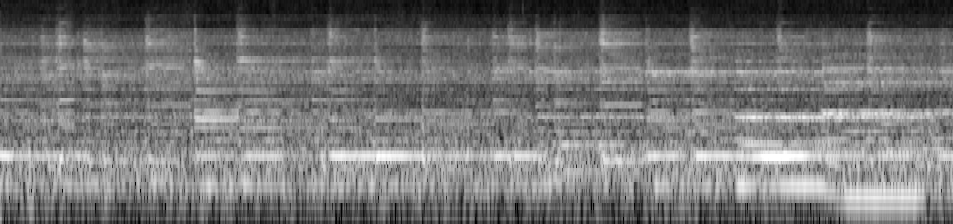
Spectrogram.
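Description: A guitar plays steadily for the whole stretch, its sustained notes washed in heavy echo and effects, holding a loud, dense drone with low notes shifting near the end. No one speaks.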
